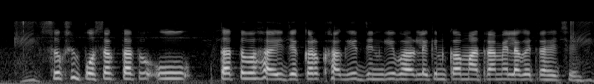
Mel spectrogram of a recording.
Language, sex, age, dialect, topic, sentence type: Magahi, female, 25-30, Western, agriculture, statement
